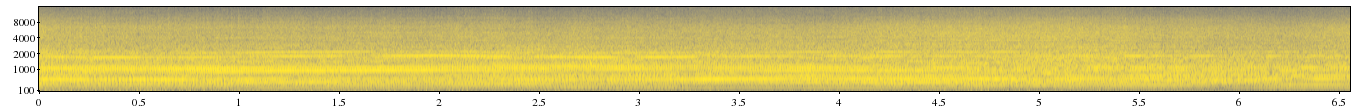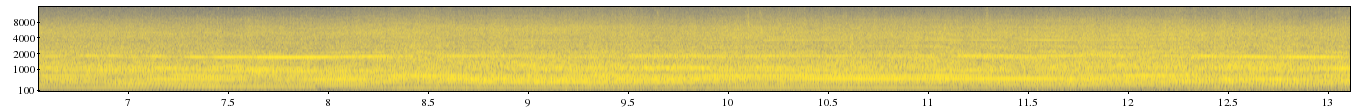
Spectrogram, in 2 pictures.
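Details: Homelite UT09520 two-stroke trimmer after carburetor replacement, warming up: high-pitched buzz at a steady, fairly even speed with slight wavering, maybe a touch rich; runs well, owner thinks it could use a little tuning.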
